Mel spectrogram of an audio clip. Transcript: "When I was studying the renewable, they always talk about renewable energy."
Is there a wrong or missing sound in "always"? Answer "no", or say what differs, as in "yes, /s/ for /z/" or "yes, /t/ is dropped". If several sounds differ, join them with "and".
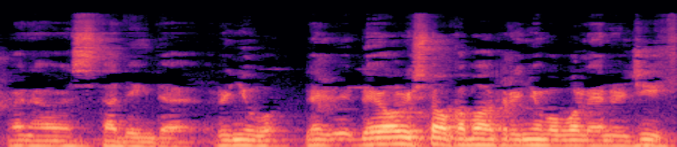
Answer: yes, /s/ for /z/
